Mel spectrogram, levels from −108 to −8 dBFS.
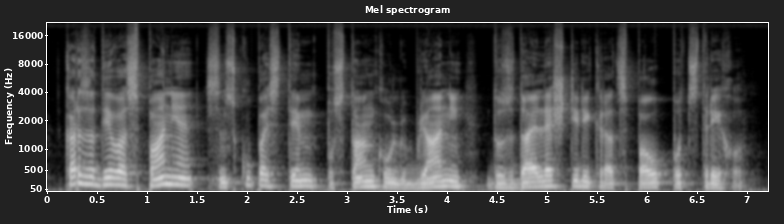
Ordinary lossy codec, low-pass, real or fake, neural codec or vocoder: none; none; real; none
